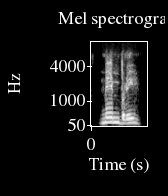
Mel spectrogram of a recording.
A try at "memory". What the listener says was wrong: Como decir memory, pero le quitas la O. Con la única diferencia que muchos de ustedes están rodando la R.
